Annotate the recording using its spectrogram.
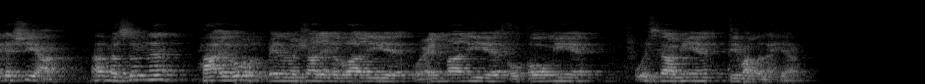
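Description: A middle-aged man speaks forcefully into a microphone.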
